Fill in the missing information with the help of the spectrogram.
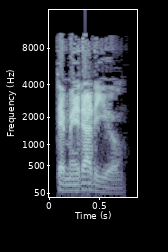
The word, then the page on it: temerario: espagnol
